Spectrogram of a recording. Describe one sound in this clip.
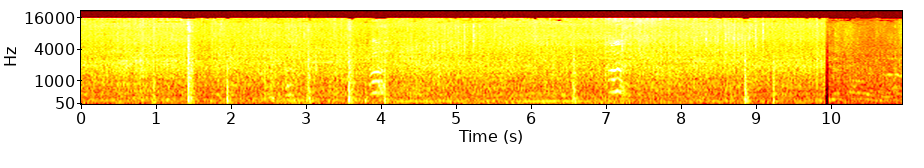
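A model train hums along its track.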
